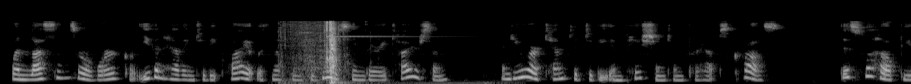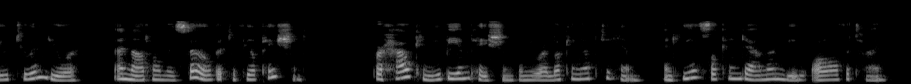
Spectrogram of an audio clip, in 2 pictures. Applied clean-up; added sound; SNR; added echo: none; Typewriter; -3 dB; none.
